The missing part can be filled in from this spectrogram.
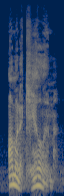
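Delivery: furious, angry, menacing tone. Retelling the story of Jacob and Esau, acting out Esau's angry threat. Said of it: "He was so angry".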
